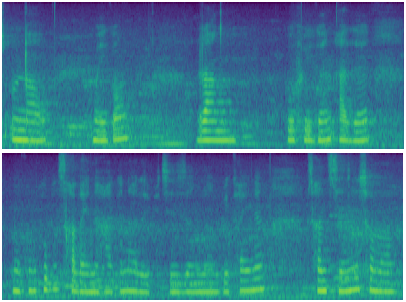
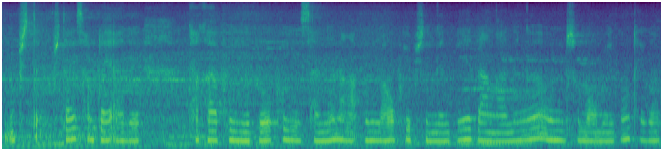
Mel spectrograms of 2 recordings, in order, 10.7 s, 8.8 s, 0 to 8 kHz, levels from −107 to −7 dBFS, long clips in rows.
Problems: none marked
